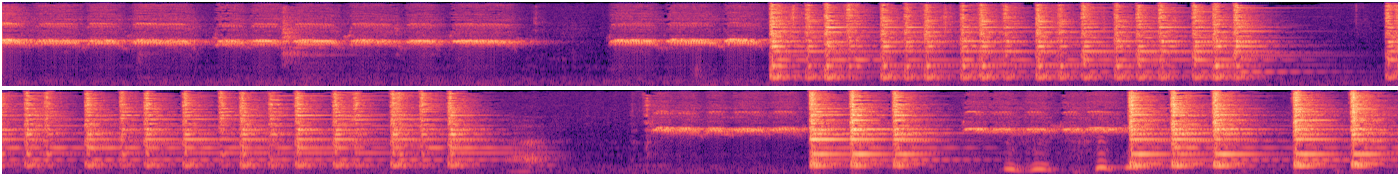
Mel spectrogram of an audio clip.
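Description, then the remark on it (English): Shrill, sustained whistle blasts sound in bursts alongside lively, rhythmic metallic clanging percussion, loud, with the whistle dropping out during the busiest drumming passages. “Blowing your whistle.”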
